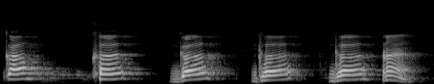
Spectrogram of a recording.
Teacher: कंठ व्यंजन या कंठ वर्ण इसलिए बोलते हैं, ये कंठ से उच्चारित किए जाते हैं।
